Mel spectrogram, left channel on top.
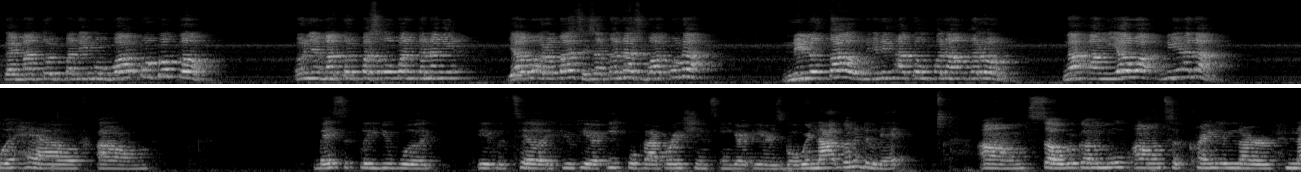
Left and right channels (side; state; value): both; different; correlation 0.00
